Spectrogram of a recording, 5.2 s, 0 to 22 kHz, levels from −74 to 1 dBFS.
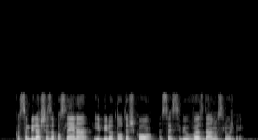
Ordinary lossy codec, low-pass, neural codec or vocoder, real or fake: none; 7.2 kHz; codec, 16 kHz, 4 kbps, FreqCodec, larger model; fake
